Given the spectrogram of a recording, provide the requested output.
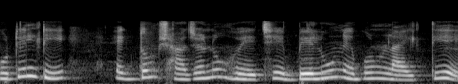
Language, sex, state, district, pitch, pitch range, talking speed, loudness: Bengali, female, West Bengal, Cooch Behar, 275 Hz, 250-315 Hz, 105 wpm, -16 LUFS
